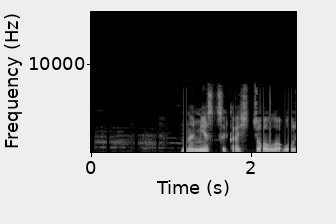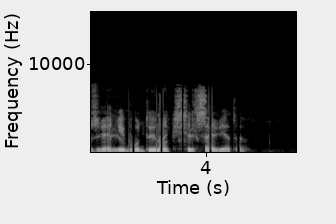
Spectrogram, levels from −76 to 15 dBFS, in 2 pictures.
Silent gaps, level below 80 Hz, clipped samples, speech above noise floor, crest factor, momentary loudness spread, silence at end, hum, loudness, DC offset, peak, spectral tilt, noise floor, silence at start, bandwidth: none; -48 dBFS; under 0.1%; 29 dB; 18 dB; 9 LU; 0.65 s; none; -19 LUFS; under 0.1%; -2 dBFS; -5 dB/octave; -47 dBFS; 1.2 s; 8.2 kHz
